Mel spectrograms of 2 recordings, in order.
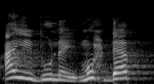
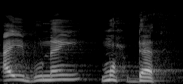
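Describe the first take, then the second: First: It is said with questioning intonation. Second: It is said as a flat statement. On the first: It denies that the practice could be an innovation. "apakah ini muhdats, apakah ini bid'ah?" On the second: It declares that the practice is an innovation. "wahai anakku, ini adalah perkara muhdats"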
